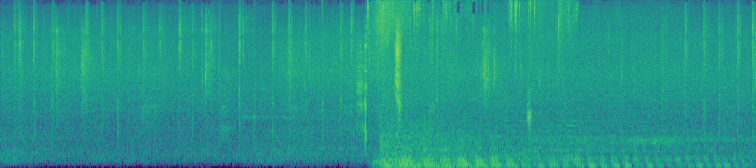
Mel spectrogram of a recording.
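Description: Footsteps run quickly over leaves and dirt.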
